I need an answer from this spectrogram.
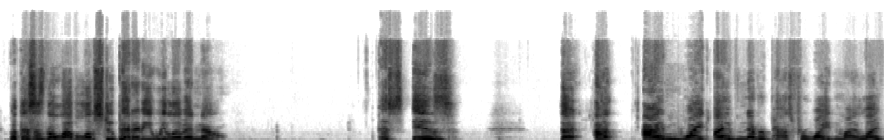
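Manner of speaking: jumps way up into a high exasperated pitch; high-pitched ranting outrage. Real, not acted. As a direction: squeak it out in disbelief. Exasperated rant on stupidity.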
